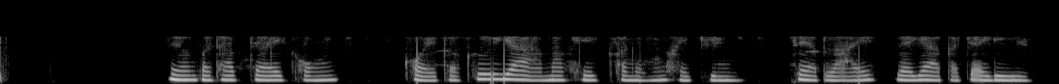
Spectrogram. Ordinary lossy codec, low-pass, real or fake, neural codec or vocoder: none; 3.6 kHz; real; none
